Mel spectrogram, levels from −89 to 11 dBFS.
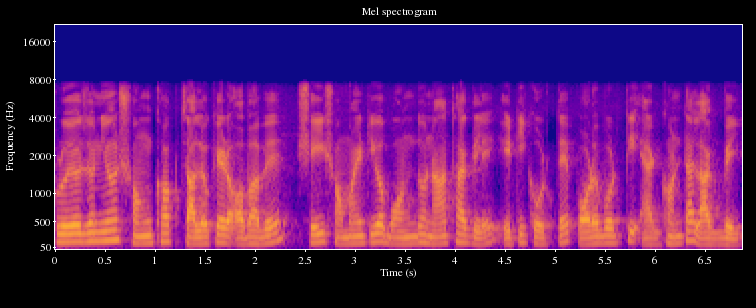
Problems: background sounds at intervals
